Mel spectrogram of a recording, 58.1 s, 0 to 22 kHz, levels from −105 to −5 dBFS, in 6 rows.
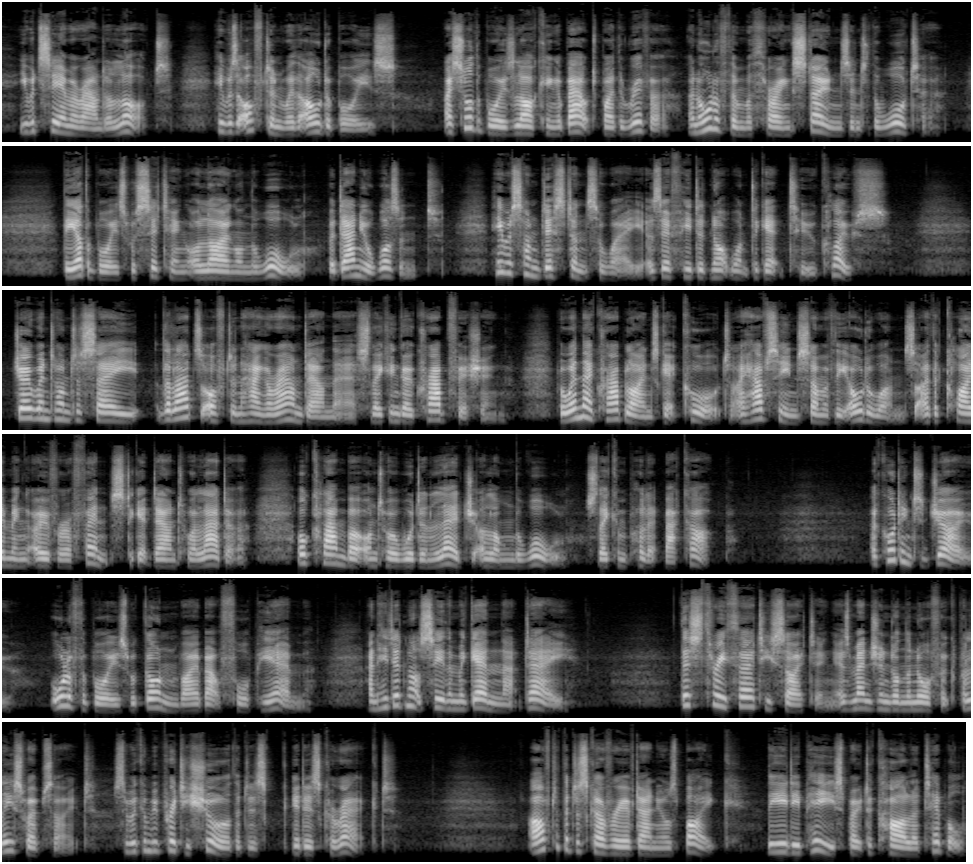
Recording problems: thin; very; fading below 350 Hz

